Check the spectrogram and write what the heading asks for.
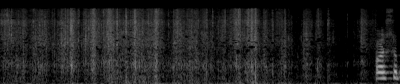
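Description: Tissue paper rustling and crinkling as hands rummage through and lift the sheets, a dense crackle of small ticks for about three seconds before it dies down near the end.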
